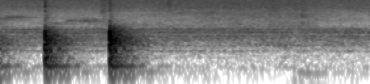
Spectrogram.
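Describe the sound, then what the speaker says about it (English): Two firm knocks on a locked staff-only door in a reputedly haunted UK school at night, spaced about half a second apart and loud and close, each ringing out into a quiet room, with no talking. "Knock on that one and see."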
